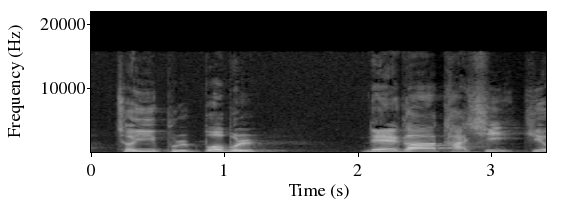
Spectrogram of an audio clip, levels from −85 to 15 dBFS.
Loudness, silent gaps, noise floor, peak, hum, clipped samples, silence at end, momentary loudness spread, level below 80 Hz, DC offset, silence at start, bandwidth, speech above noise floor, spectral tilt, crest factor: -18 LUFS; none; -55 dBFS; -2 dBFS; none; under 0.1%; 0 s; 8 LU; -32 dBFS; under 0.1%; 0.2 s; 16 kHz; 37 dB; -4.5 dB/octave; 18 dB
